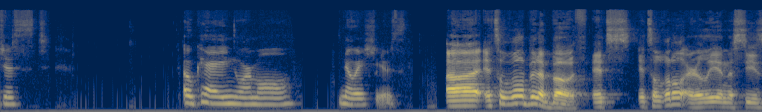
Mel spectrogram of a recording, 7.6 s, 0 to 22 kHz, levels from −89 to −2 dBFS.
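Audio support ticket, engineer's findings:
Grainy, signal-following distortion on the speech across the whole clip. Quiet syllables and decays turn gritty, with error sitting roughly 40 dB below the signal. Low bit depth without dither, likely truncation to something near 9 bits: rounding error tracks the waveform instead of forming a steady hiss.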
